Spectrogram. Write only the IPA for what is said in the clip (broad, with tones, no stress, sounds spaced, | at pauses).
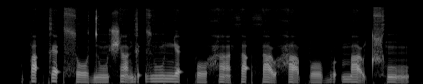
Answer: p ä˦ ʔ k ɛ˦ ʔ s o˨ d ũ˨ ʃ ã˦˨ ɡ ɪ˦ ʔ z ũ˦ ɲ ɛ˦ ʔ p o˨ h ã˦˨ θ ä˦ ʔ θ a̰˦˨ ʊ̯ h ä̰˦˨ p o˨ b ʊ˦ ʔ m a̰˦˨ ʊ̯ t͡ɕʰ ũ˦˨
